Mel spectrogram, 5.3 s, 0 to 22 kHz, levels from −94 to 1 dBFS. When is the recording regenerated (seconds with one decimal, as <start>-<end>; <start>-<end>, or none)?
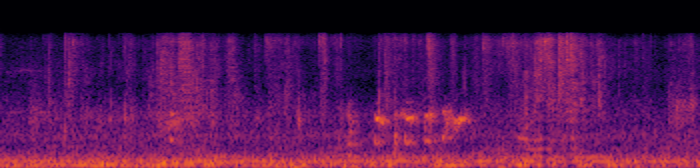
none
